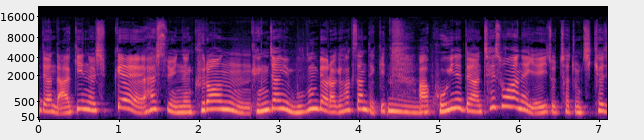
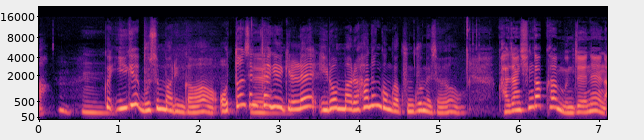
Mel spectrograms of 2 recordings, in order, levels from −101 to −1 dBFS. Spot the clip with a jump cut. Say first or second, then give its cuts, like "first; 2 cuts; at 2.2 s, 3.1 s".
first; 2 cuts; at 2.6 s, 4.3 s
